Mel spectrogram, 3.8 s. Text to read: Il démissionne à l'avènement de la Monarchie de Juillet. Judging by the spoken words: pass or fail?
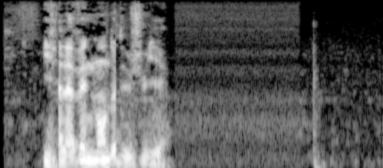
fail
